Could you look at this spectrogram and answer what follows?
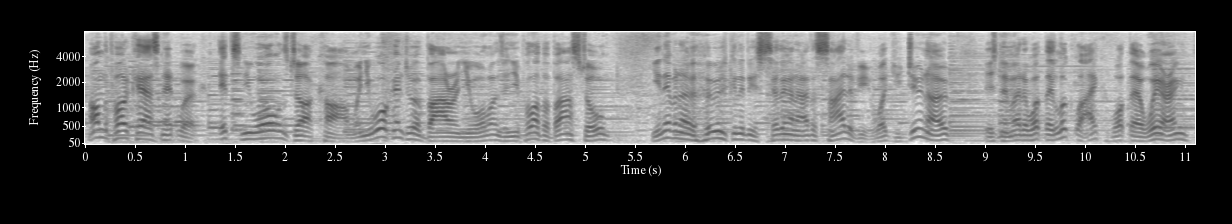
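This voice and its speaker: A man's voice: mid-range voice, lively intonation, fast talker, hardly any pauses, over music. Jokey male podcast host in a bar. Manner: jokey, teasing, talkative. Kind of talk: casual hosted bar chat. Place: bar and restaurant.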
